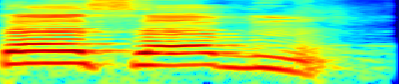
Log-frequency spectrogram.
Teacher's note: یہاں پر ہم وقف کریں گے تو نون کی صرف آواز آئے گی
